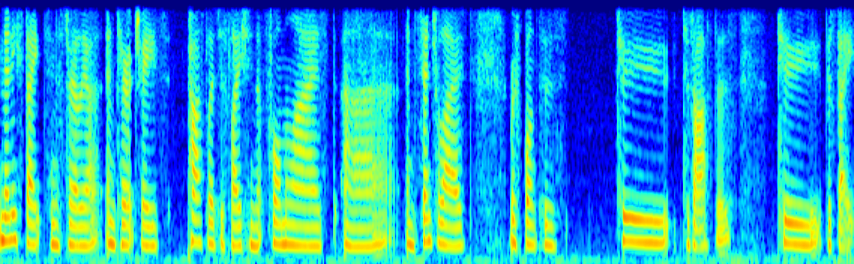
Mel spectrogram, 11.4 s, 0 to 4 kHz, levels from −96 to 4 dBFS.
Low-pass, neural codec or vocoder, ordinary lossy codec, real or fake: 3.6 kHz; none; AAC, 24 kbps; real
